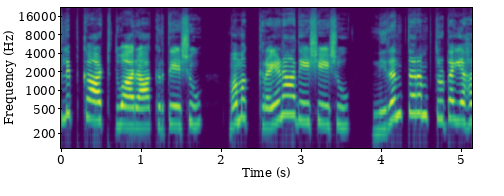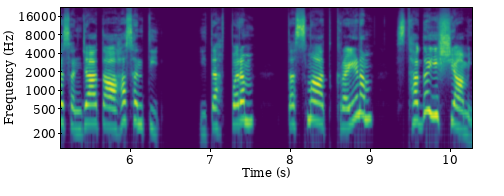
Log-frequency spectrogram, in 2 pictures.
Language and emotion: Sanskrit, angry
